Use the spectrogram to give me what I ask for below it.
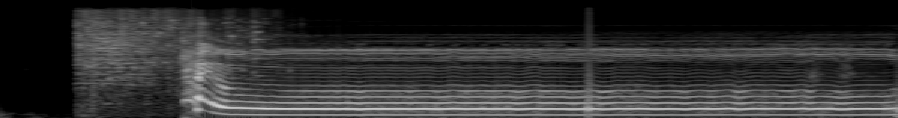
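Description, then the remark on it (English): A sudden, loud crash of shattering glass lasting under a second, a sound effect modelled on Stone Cold Steve Austin's glass breaking, followed at once by a long, steady, held tonal note that rings on for several seconds. “That's the Bass and Brews glass shattering.”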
